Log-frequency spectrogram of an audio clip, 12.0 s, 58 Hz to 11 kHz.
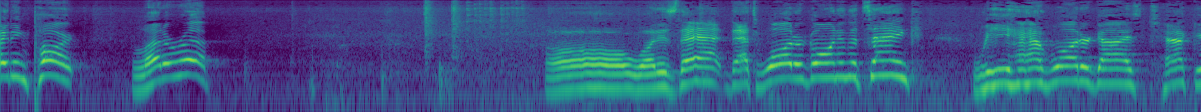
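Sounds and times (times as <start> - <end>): water running into aquarium: 5.4 - 12.0.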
